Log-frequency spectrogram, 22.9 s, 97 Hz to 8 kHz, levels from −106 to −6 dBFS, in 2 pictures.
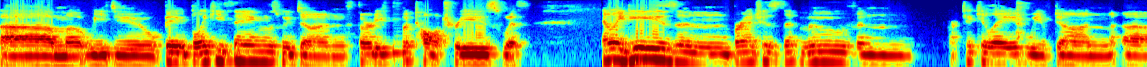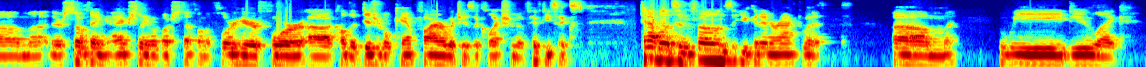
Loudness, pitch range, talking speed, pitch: -12 LUFS, 110-135 Hz, 155 wpm, 115 Hz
